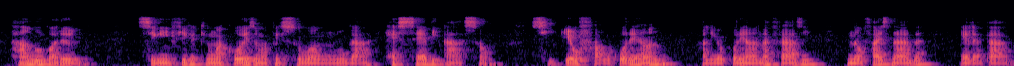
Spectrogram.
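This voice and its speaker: A man's voice: on the low side, darkish tone, dull audio. A man teaching a video lesson, explaining step by step and often checking in with tag questions. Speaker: language teacher.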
